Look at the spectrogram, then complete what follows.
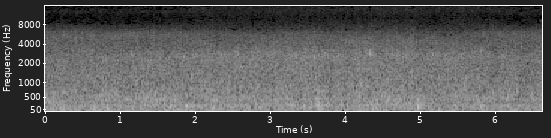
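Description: Shallow stream rushing over rocks, a steady water noise with a few short pops; superheated spring water seeping from the bank flash-boils as it meets the cold stream.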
